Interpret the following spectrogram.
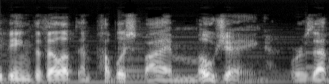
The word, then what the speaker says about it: Mojang: developed and published by Mojang where is that mo yang I have no idea how that's pronounced I'm gonna say mojang cuz it's kind of like mojo mojo jojo um when the game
